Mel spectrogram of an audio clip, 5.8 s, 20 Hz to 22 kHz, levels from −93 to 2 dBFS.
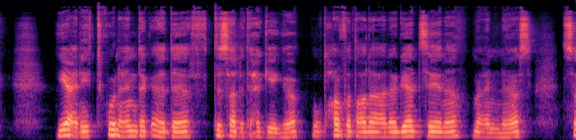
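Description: Speech recording with no technical faults to report.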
